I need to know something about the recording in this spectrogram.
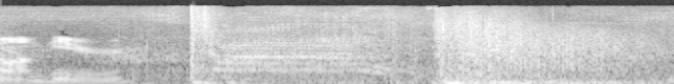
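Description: A rifle fires with sharp bangs.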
